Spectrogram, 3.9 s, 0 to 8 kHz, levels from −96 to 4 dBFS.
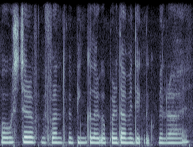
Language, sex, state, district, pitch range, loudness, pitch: Hindi, female, Arunachal Pradesh, Papum Pare, 245-260 Hz, -16 LUFS, 255 Hz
